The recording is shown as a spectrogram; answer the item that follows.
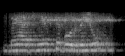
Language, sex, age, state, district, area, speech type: Hindi, female, 18-30, Rajasthan, Jodhpur, urban, conversation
